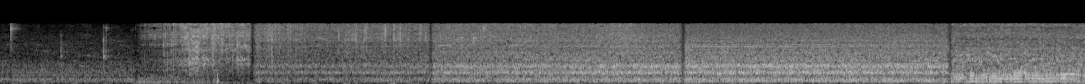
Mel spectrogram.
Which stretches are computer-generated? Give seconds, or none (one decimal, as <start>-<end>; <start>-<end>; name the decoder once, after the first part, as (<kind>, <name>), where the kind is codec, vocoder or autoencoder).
1.8-2.5 (vocoder, HiFi-GAN); 9.3-10.9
